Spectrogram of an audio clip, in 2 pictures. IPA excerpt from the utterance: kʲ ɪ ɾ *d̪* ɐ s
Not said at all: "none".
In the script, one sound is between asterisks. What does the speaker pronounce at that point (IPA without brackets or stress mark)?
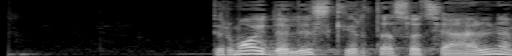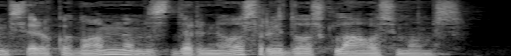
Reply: t̪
